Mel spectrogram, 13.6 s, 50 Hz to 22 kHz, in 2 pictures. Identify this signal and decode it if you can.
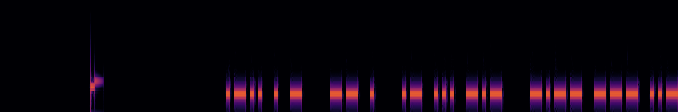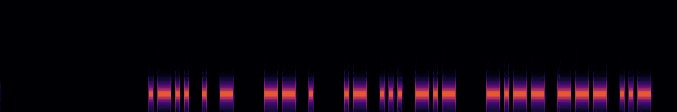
Morse code, heard as a keyed tone, about 28 wpm, 700 Hz. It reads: LET ME ASK YOU LET ME ASK YOU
